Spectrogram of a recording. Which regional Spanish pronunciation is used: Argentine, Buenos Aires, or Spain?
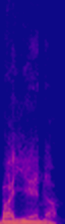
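Spain. It is said the way Spaniards say it. "если спрашиваешь испанцем, то тебе говорит «баена»"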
